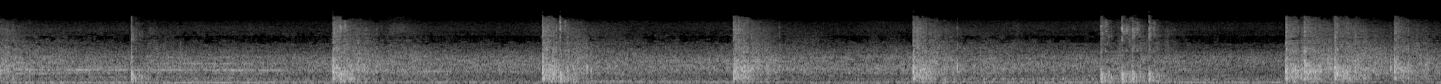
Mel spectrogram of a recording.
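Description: Wicked Willow 200-gram consumer fireworks repeater cake firing shot after shot, a sharp report roughly every two seconds. Near the end come two quick clusters of several pops each.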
